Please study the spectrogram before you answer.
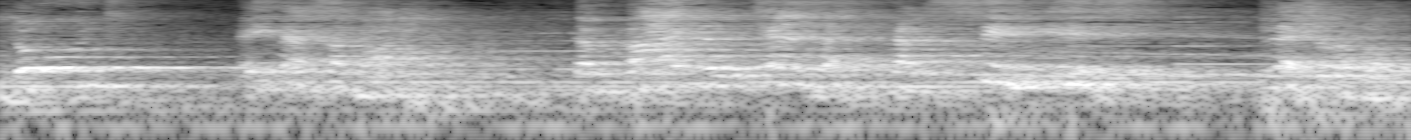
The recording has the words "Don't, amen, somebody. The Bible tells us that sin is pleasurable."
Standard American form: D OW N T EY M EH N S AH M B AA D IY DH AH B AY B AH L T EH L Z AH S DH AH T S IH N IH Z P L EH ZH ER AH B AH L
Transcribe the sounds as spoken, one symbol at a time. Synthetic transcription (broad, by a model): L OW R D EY EH S AH M B AA D IY DH AH B AY B AH L T EH L Z AH S DH AH T S IH N IH Z P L EH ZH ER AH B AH L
